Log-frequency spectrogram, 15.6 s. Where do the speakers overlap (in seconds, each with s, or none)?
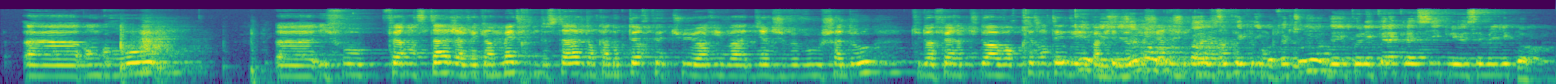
10.5 s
